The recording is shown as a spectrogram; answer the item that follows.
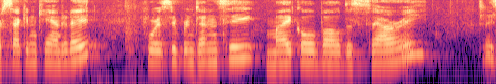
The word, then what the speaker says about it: Baldassarre: It's Baldassarre, but it Baldassarre. depends on if you're I apologize. from. Depends on where you're from.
